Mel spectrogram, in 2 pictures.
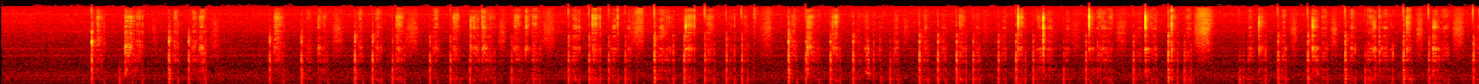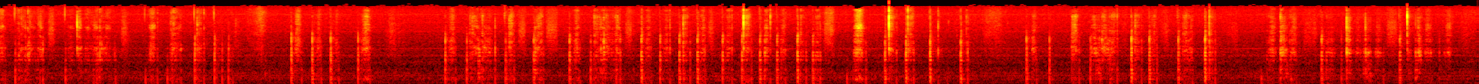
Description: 書く　ボールペン カリカリ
